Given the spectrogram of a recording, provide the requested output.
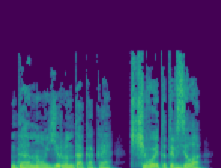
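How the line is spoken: Feigned indifferent question. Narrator (Russian): Как можно более равнодушным тоном осведомилась Злата

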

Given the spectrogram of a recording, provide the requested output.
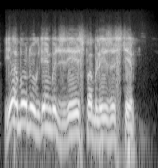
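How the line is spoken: Shouted call. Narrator (Russian): крикнул мне вслед Оуэнс

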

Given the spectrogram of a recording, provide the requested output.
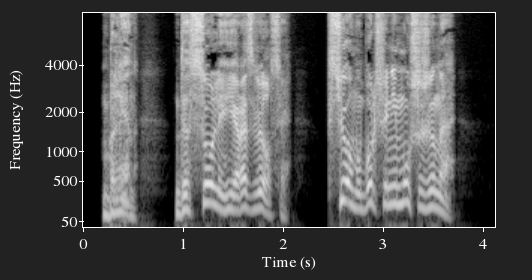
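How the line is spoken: Exasperated exclamation. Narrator (Russian): В сердцах воскликнул Ярослав

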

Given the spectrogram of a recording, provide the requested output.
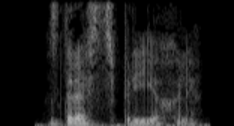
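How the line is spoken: Grumbling. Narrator (Russian): проворчал Стас

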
